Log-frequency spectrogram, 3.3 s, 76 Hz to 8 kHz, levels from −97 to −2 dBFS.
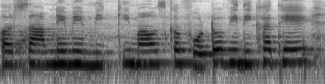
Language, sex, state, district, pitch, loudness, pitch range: Surgujia, female, Chhattisgarh, Sarguja, 235 Hz, -12 LUFS, 230-255 Hz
